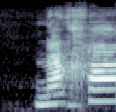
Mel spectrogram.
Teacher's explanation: the key is to prolong the sounds of the word to be longer and add the tone to it to be higher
